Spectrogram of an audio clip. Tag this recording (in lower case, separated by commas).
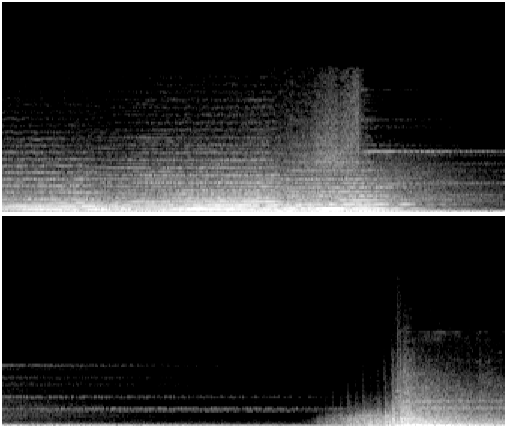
music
